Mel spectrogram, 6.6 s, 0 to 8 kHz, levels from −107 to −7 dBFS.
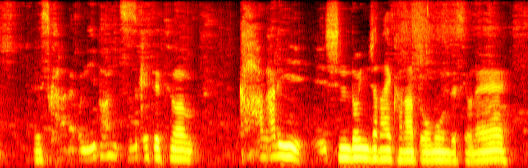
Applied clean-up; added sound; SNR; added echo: classical method log-MMSE.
